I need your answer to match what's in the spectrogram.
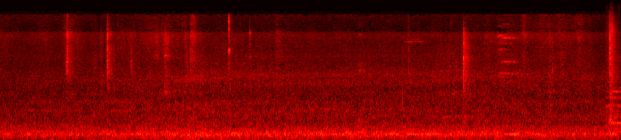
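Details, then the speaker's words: AC indoor unit after fan motor removed and repaired instead of replaced, covers refitted: steady, even airflow rush with soft low hum, smooth with no rattle or grinding. "AC बिल्कुल चिकना। पहले चला गया और अब यह AC नहीं है। कोई आवाज नहीं।"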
